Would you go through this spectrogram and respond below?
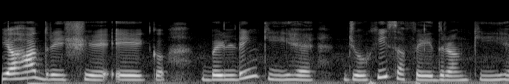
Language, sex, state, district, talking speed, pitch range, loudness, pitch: Hindi, female, Jharkhand, Ranchi, 140 wpm, 205-240 Hz, -18 LUFS, 215 Hz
